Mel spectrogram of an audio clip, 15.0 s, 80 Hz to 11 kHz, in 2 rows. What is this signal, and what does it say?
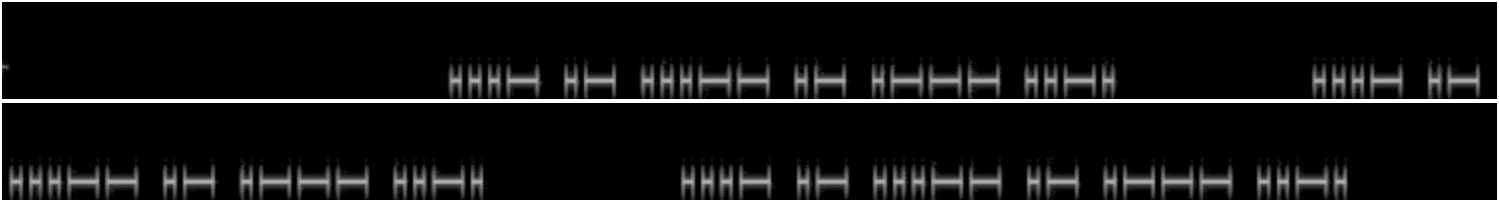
Morse code, heard as a keyed tone, about 25 wpm, 700 Hz. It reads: VA3AJF VA3AJF VA3AJF
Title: DXCC-100 Call Signs - 6 Characters - Repeated 3x - 25wpm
